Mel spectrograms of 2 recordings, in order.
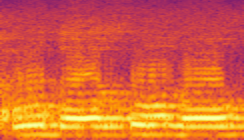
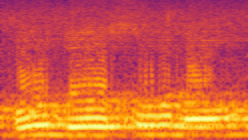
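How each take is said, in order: First: The bounced d leans toward an u sound. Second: The same.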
